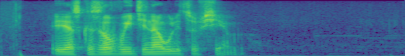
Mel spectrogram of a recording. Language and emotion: Russian, angry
